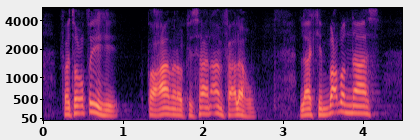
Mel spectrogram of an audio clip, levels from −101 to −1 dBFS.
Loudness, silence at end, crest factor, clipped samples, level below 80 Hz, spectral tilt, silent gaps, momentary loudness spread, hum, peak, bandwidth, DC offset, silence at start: -29 LUFS; 0.4 s; 18 dB; under 0.1%; -70 dBFS; -10.5 dB/octave; none; 7 LU; none; -12 dBFS; 5.4 kHz; under 0.1%; 0.25 s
